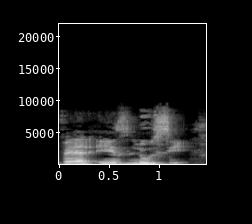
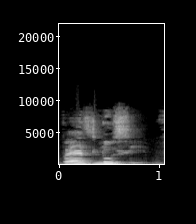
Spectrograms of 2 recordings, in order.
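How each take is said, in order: First: Slow demo with "Where is" as two words; full form. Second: Slow demo with "Where's" as one syllable; contracted form. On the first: Teacher models asking for Lucy, slow uncontracted "Where is". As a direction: say "Where is" slowly, sounding "is" separately. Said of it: "به جای اینکه بگیم where is". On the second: Teacher models asking for Lucy, slow contracted "Where's". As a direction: say "Where's" slowly, s joined on. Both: Shown as a demonstration.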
